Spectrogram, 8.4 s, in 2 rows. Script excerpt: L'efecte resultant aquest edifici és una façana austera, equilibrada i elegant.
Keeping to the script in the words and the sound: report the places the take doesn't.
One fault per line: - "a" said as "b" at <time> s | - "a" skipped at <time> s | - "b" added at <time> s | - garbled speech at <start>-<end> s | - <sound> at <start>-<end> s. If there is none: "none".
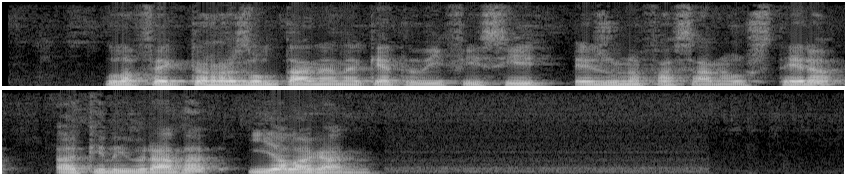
- "en" added at 1.6 s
